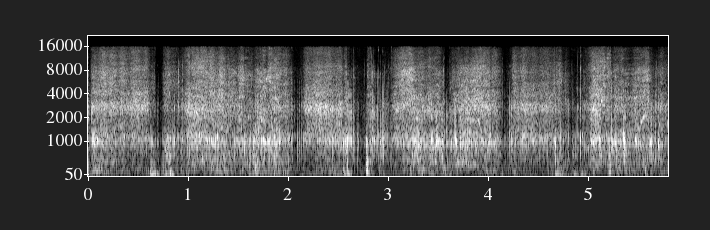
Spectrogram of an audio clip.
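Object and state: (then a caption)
Styrofoam cup. A white styrofoam cup is held sideways in one hand while its hollow side is squeezed and rubbed with the fingers and nails. This makes a near-continuous stream of squeaky, crinkly friction, bright and hissy with a faint squeal near 1 kHz, broken by a few brief pauses between strokes.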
